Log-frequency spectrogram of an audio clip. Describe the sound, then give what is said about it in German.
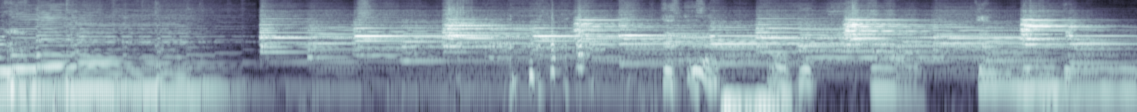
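Tower bells peal in overlapping, repeated strikes, each tone ringing on with a long shimmering decay. The sound is loud and full, with people's voices murmuring faintly underneath. “Nein, Glockenturm.”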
